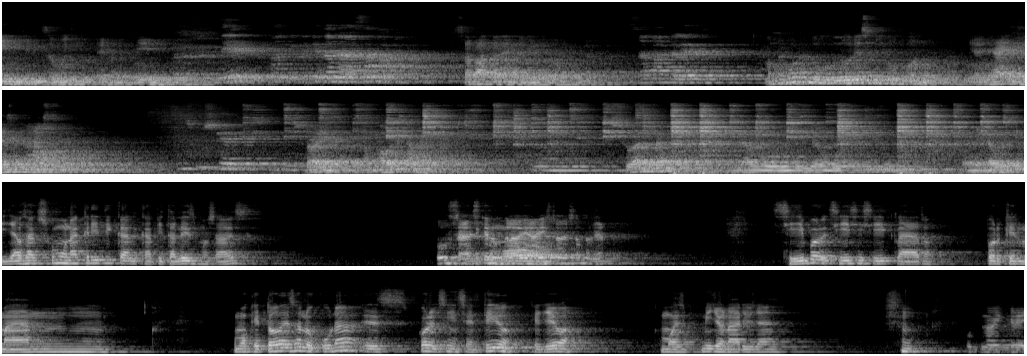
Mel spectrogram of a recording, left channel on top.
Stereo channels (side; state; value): both; different; correlation -0.01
